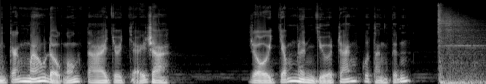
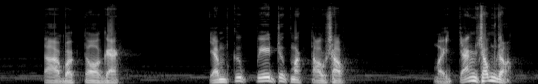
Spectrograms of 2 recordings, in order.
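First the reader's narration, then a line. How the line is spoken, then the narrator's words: Sudden fierce shout. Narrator (Vietnamese): Thầy Nghĩa bất ngờ quắc mắt mà quát lên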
